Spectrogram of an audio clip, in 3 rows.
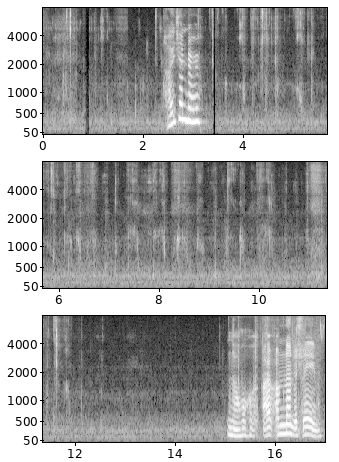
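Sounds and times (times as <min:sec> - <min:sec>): person chewing food: 0:00.0 - 0:02.4, 0:03.3 - 0:12.9.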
